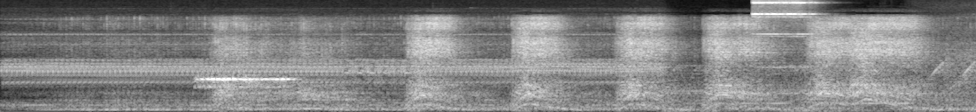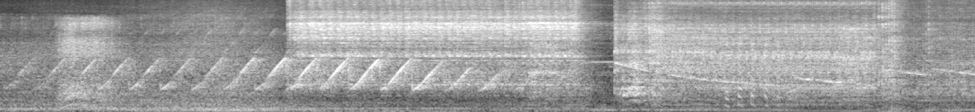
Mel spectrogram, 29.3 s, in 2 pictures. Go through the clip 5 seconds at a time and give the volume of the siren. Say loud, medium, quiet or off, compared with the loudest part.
medium, medium, medium, loud, loud, medium.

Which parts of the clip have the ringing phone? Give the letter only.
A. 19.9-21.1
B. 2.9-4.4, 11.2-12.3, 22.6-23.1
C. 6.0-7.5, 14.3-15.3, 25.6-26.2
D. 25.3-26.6
B.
